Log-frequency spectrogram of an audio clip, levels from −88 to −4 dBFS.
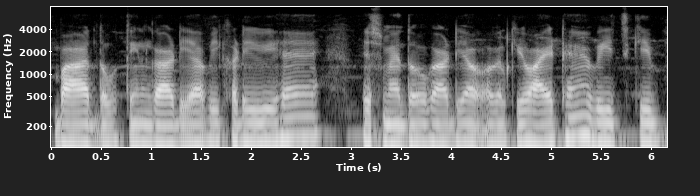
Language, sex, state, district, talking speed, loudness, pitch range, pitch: Hindi, male, Rajasthan, Jaipur, 165 wpm, -19 LUFS, 105-115 Hz, 110 Hz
